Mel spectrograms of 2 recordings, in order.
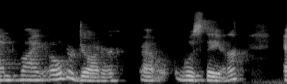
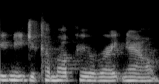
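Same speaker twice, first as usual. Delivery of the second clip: heavy, very somber, grave official tone. Retelling a phone call from the school, imitating a very somber voice. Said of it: "Very somber voice".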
